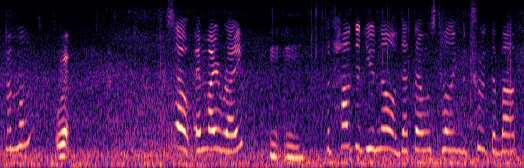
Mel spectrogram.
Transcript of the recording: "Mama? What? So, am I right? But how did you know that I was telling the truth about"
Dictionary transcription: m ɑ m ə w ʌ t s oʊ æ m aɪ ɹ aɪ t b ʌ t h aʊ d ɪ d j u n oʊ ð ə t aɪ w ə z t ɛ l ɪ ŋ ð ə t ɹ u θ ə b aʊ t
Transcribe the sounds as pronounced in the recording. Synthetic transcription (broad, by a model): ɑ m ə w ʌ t s oʊ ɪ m aɪ ɹ aɪ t b ʌ t h aʊ d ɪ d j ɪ n oʊ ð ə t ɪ w ə z t ɛ l ɪ ŋ ð ə t ɹ u θ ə b aʊ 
